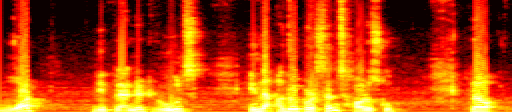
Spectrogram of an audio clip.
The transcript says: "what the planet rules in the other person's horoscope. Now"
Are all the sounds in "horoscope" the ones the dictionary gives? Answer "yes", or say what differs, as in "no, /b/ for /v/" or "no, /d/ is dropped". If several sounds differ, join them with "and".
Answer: yes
